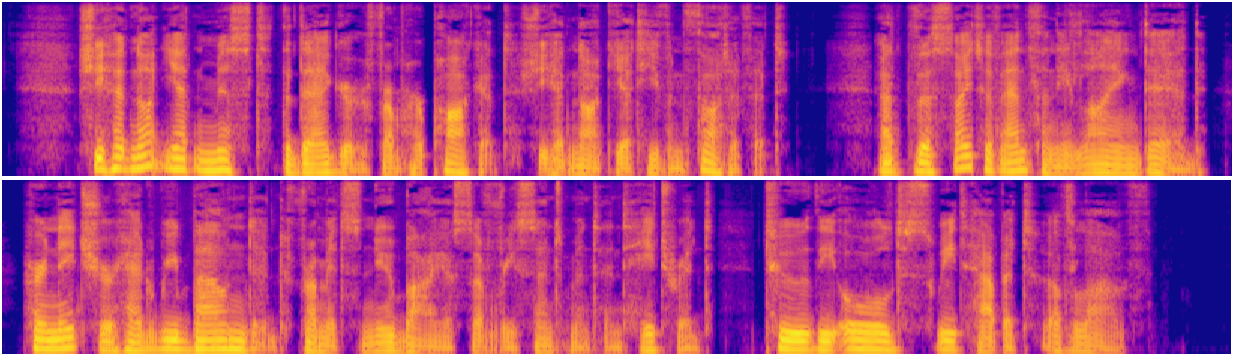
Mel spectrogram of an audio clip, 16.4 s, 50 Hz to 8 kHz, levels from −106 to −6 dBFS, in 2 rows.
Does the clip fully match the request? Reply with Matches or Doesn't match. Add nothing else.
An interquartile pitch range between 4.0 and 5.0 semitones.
Matches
